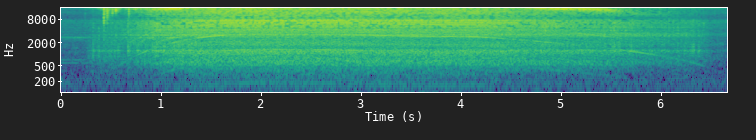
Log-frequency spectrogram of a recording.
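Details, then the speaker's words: Craftsman 12 A (1440 W) variable-speed router, Skil-built with no motor bearing pretension: steady high motor whine sagging and recovering with a rattly edge; bearings rattling, spindle moves in and out, worn loose spindle bearings. "It just doesn't sound great at all. I wonder if you can hear it on the table better, but man, the bearings are rattling around."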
